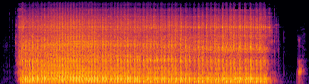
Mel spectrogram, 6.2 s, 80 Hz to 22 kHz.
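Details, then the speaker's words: Scrapyard water-cooled two-stroke mini moto, possibly an SQ Blata B1 replica, probably unrun for years, just started on choke: loud fast crackling buzz holding an even high idle for five seconds, then cutting off. The air filter came off. Runs cleanly. "Oh, my air filter came off. Fantastic. That was running in under 25 minutes. It sounds epic."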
